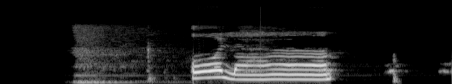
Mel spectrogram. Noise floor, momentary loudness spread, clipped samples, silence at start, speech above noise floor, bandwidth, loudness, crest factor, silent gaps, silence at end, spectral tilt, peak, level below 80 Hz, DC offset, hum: -43 dBFS; 22 LU; under 0.1%; 0.75 s; 32 dB; 6.6 kHz; -12 LUFS; 14 dB; none; 0.05 s; -7.5 dB/octave; -2 dBFS; -58 dBFS; under 0.1%; none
